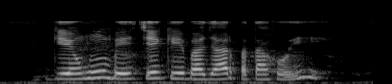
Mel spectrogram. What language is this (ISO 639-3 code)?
bho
